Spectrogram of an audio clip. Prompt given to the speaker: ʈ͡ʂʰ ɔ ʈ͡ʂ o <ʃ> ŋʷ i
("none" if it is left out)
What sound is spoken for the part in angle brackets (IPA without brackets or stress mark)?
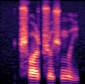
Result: ʃ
